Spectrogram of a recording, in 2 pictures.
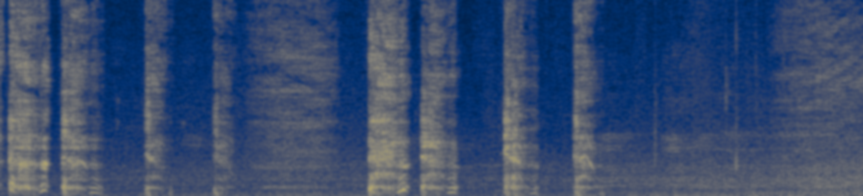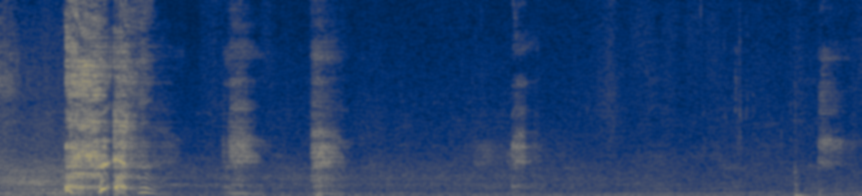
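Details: Woman smoking in a car with intense coughing and deep, heavy wheezing on almost every inhale: repeated harsh, forceful coughs in clusters with a long noisy breath between bouts; smoker's cough.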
